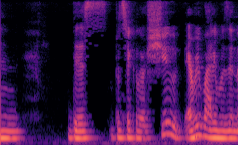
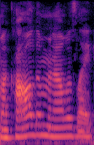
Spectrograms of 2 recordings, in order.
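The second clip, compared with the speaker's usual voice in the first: normal talking voice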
